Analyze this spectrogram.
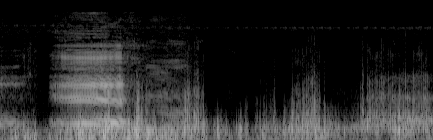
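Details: A group of tame cattle feeding in a green field; one bright, strongly harmonic moo-like call lasting under a second, followed by low rustling and chewing noise.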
